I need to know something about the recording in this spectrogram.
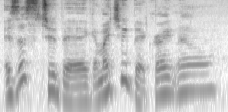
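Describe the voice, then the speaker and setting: A man's voice: moderate pace, slightly rough. A young man streaming a game, chatting casually with his viewers, swearing and reading chat aloud. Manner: chatty, swears, reads chat aloud, swings between flat mutters and high squeals.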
